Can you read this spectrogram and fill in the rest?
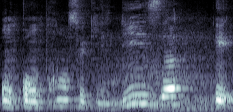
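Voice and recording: Lively intonation and a dark, mellow tone come at a moderate pace, with audible room echo. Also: woman.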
